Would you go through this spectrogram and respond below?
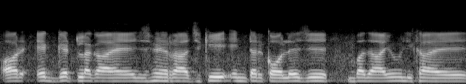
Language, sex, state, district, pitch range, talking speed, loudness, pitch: Hindi, male, Uttar Pradesh, Budaun, 155-170 Hz, 155 wpm, -14 LUFS, 160 Hz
